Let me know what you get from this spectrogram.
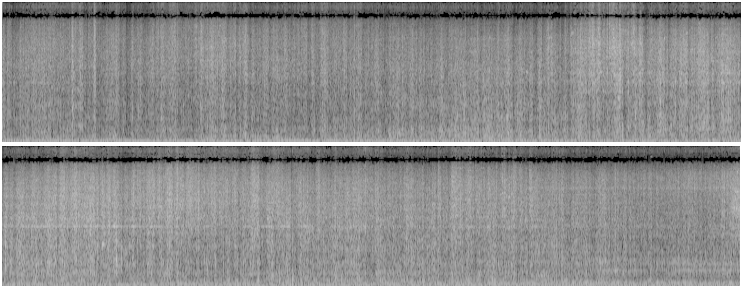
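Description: Freight cars of a long mixed freight train rolling past: a steady low rumble of wheels on rail with many small clicks and rattles. Near the end a steady engine hum joins in as the mid-train diesel locomotive draws near.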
